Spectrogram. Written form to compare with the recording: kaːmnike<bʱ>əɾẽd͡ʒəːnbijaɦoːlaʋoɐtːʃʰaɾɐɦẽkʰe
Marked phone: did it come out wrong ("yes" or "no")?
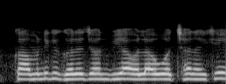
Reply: yes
